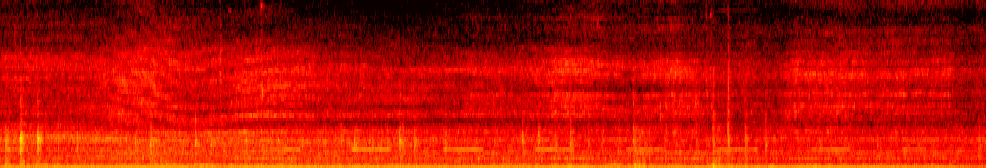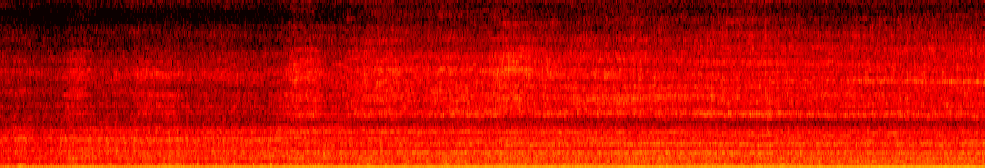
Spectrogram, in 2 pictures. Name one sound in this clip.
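A bulldozer's diesel engine rumbles steadily nearby.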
